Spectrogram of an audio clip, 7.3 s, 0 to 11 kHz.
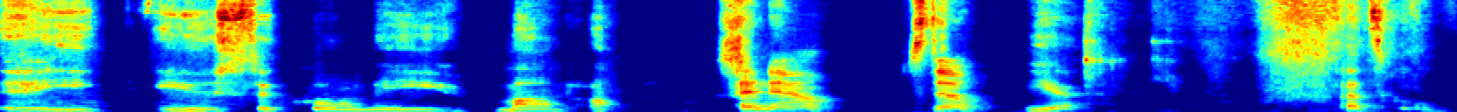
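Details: Woman with expressive aphasia after a December 2022 stroke, in speech therapy; difficulty getting words out; expressive aphasia.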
